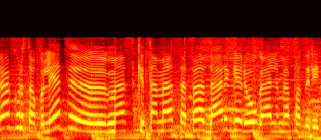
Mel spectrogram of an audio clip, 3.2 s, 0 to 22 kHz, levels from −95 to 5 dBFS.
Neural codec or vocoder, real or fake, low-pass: none; real; 7.2 kHz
